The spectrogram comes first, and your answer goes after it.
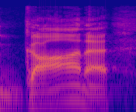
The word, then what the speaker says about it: Ghana: investigation to her trip to Ghana the H is silent as the LA fires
